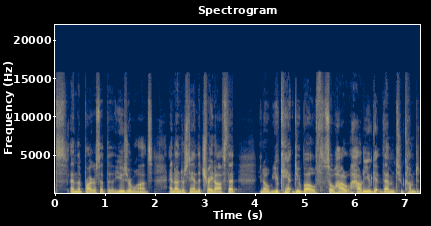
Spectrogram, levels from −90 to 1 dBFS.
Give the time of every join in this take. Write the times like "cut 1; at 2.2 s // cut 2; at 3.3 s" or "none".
none

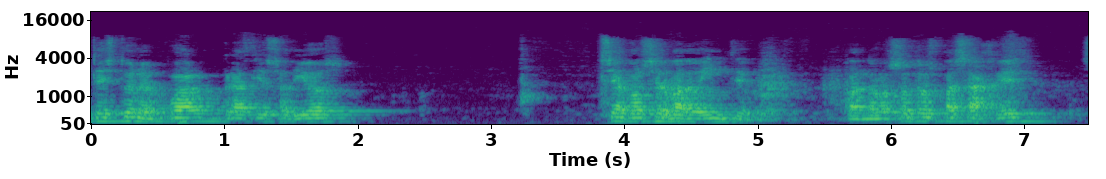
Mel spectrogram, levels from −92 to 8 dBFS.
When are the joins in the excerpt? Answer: cut 1; at 4.4 s

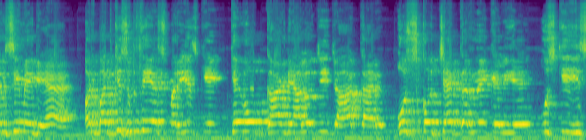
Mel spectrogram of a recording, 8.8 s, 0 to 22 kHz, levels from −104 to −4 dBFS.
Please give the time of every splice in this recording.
cut 1; at 1.1 s // cut 2; at 3.3 s

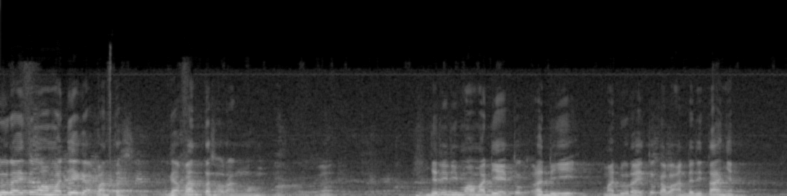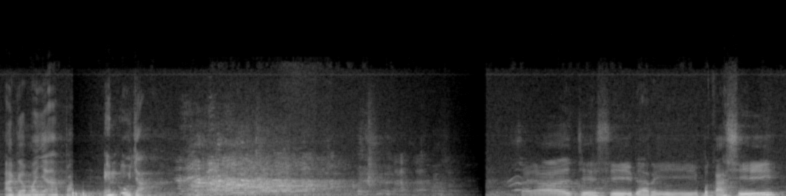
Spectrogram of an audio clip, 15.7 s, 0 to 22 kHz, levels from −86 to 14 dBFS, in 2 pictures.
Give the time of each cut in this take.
cut 1; at 13.2 s

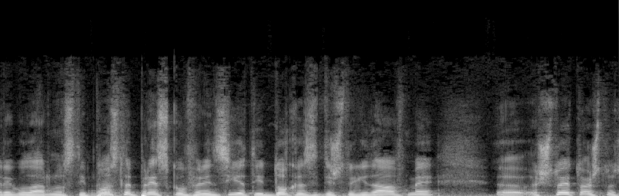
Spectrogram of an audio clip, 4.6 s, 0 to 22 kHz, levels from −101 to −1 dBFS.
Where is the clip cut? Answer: none

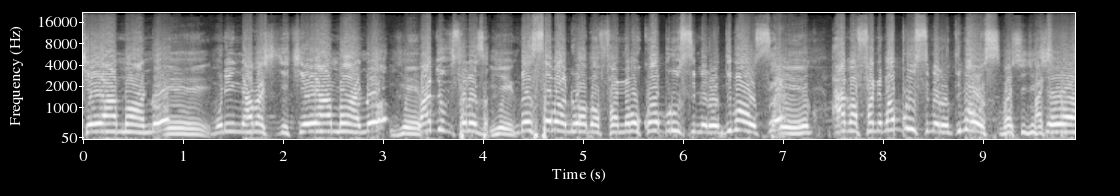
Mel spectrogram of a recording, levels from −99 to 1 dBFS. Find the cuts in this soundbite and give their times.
none

